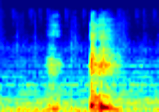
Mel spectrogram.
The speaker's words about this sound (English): right into the mic. Just clearing my throat.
